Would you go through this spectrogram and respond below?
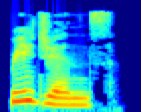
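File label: "regions", British English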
